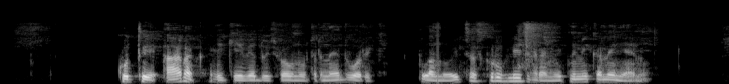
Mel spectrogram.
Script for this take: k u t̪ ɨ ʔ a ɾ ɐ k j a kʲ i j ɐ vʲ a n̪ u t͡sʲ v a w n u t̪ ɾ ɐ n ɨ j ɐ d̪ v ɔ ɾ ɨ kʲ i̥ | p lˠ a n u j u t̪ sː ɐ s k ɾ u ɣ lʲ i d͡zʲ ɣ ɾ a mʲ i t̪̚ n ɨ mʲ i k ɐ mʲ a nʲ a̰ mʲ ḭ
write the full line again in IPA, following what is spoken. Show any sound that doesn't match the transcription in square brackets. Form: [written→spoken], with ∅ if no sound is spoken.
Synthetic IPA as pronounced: k u t̪ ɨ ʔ a ɾ ɐ k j a kʲ i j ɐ vʲ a [n̪→d̪] u t͡sʲ v a w n u t̪ ɾ ɐ n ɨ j ɐ d̪ v ɔ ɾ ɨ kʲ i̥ | p lˠ a n u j u t̪ sː ɐ s k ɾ u ɣ lʲ i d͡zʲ ɣ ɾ a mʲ i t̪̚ n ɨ mʲ i k ɐ mʲ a nʲ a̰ mʲ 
